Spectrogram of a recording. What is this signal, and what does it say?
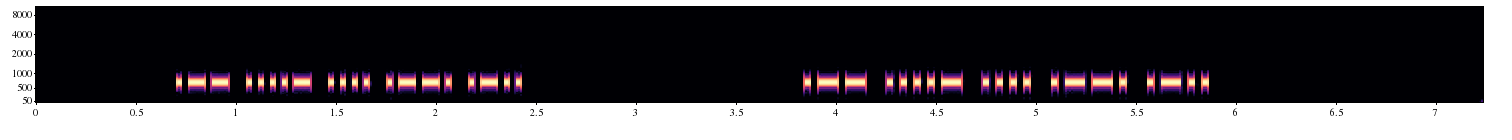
Morse code, heard as a keyed tone, about 39 wpm, 700 Hz. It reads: W4HPL W4HPL
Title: Speed Racing - USA 1x3 Call Signs 35wpm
